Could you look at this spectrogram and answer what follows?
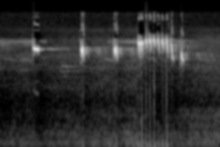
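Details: King konin lure call for bird trapping: three spaced high single chirps followed by a rapid descending trill of about eight notes and a final chirp.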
